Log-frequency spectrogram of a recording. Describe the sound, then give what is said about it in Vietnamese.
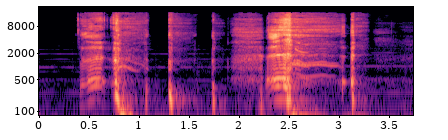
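A man clears his throat in an outer room: a few rough, voiced rasps and short grunting bursts come in uneven succession, with no talk. “Tiếng hắng giọng của thầy Lã ở gian ngoài khiến cho bà Hoài lập tức dừng suy nghĩ.”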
